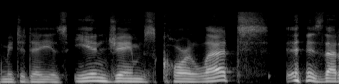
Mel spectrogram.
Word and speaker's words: Corlett: As always, with me today is Ian James Corlett. Is that how you pronounce your last name? Is it Uh, Corlett or Corlett? Corlett, Okay. but I'll accept both.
